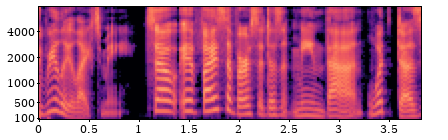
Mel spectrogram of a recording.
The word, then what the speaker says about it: vice versa: We don't have many words that are spelled VICE that are pronounced Visa.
